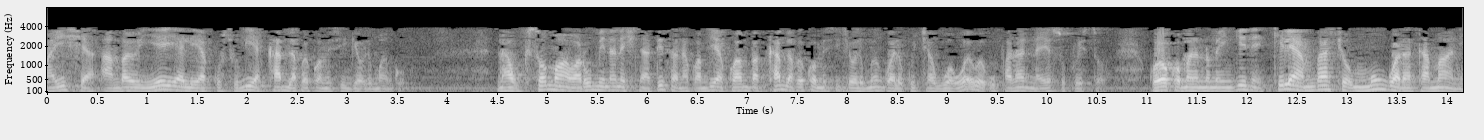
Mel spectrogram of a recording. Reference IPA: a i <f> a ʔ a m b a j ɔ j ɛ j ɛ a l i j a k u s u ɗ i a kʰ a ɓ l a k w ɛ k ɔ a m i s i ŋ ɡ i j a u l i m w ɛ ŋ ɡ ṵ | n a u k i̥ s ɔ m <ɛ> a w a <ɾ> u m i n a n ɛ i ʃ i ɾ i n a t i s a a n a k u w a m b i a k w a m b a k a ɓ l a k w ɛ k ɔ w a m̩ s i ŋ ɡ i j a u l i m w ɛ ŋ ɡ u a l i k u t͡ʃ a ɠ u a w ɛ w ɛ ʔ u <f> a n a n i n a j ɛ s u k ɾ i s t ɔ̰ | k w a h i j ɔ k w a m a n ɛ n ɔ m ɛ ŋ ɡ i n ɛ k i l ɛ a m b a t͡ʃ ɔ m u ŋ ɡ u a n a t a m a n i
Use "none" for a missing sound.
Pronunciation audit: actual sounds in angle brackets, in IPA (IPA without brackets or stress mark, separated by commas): ʃ, a, ɾ, f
